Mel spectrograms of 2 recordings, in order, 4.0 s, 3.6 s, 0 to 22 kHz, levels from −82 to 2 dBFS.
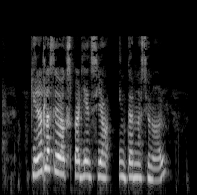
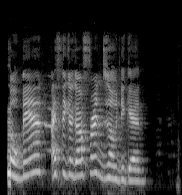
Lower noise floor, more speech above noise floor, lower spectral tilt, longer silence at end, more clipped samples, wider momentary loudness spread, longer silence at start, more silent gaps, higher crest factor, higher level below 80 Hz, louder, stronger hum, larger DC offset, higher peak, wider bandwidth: about the same, -62 dBFS vs -63 dBFS; about the same, 44 dB vs 44 dB; about the same, -2 dB/octave vs -3 dB/octave; about the same, 0.65 s vs 0.75 s; neither; first, 13 LU vs 6 LU; first, 0.6 s vs 0.15 s; neither; about the same, 20 dB vs 16 dB; second, -72 dBFS vs -64 dBFS; about the same, -19 LUFS vs -18 LUFS; neither; neither; first, 0 dBFS vs -4 dBFS; about the same, 11.5 kHz vs 12.5 kHz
